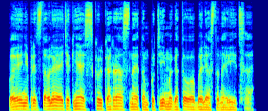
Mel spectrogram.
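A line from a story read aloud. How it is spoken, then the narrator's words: Sad, smiling. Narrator (Russian): грустно улыбнулся глава Романовых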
